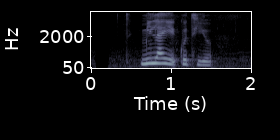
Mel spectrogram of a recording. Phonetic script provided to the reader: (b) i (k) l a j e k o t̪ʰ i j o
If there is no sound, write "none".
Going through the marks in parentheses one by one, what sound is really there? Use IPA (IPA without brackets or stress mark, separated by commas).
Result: m, none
